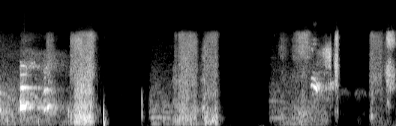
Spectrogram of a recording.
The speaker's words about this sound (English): The dog is there.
